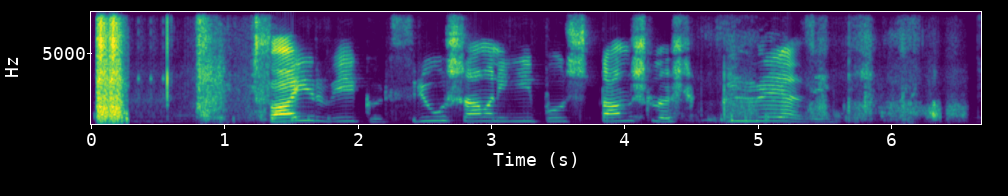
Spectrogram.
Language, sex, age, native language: Icelandic, male, 11, Icelandic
